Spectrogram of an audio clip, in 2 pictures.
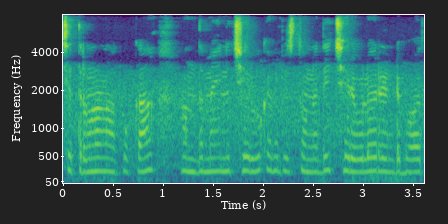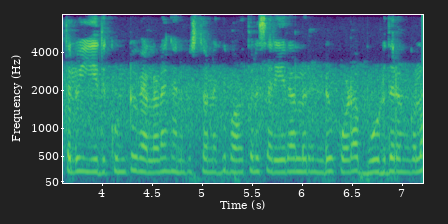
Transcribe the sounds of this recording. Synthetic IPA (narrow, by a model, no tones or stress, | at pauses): t͡ʃit̪ɾɐmlo̞ːnaːkɔkaː | ɐnd̪ɐmɐjnɐt͡ʃeɾuʋukɐnipist̪unːɐd̪it͡ʃeɾuʋulo̞ːɾe̞ɳɖubʱaːt̪uluid̪ukuɳʈuʋɛɭːɐɽɐmkɐnipist̪uːnːɐd̪ibʱaːt̪ulɐʃɐɾiːɾaːloːɾe̞ɳɖukuːɽaːbuːɽud̪ɐɾɐŋɡulɐ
